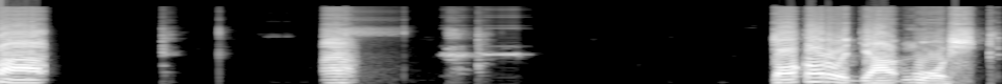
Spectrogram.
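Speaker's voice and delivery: agitated, worked-up, angry dismissal with swooping pitch. In a heated argument, dismissing the other person, angry and agitated. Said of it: "Majd ha megnyugodtál talán akkor".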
